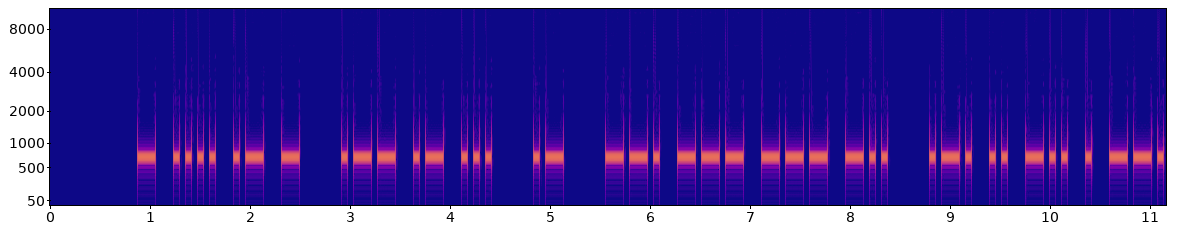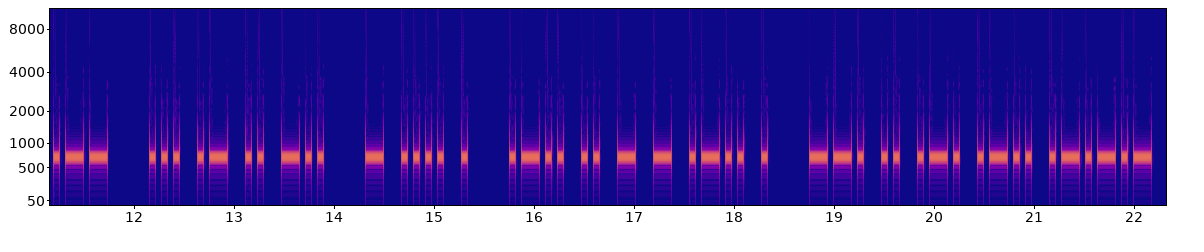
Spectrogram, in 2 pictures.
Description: Morse code, heard as a keyed tone, about 20 wpm, 700 Hz. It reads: THAT WAS A GOOD RIDE, SAID THE LITTLE GIRL.
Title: Sentences from Top 1200 Words 20wpm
